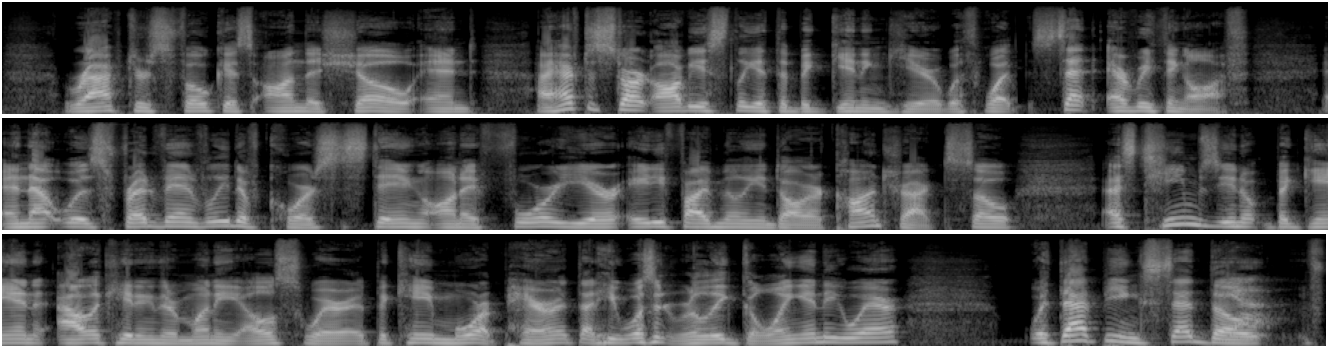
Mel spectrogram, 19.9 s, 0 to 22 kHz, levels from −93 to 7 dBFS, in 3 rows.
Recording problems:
none

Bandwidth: 17.5 kHz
